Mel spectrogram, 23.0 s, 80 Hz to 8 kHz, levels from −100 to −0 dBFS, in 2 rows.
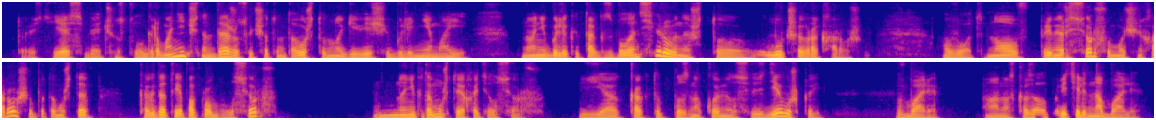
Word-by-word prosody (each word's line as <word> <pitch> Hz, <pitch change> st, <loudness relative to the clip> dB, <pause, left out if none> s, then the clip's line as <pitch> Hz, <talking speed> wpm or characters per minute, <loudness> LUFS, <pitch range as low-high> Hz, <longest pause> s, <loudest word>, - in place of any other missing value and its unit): То -, -, -16 dB
есть 85 Hz, 0 st, -14 dB
я 105 Hz, +3 st, +3 dB
себя 95 Hz, -1 st, -7 dB
чувствовал 100 Hz, +1 st, -8 dB
гармонично, 120 Hz, -, +1 dB
даже 125 Hz, +4 st, +3 dB
с 90 Hz, -, -12 dB
учётом 105 Hz, 0 st, -5 dB
того, 125 Hz, +6 st, +3 dB
что 95 Hz, -, -8 dB
многие 100 Hz, -2 st, -1 dB
вещи 95 Hz, -2 st, -2 dB
были 95 Hz, 0 st, -1 dB
не 100 Hz, +1 st, 0 dB
мои, 95 Hz, -4 st, -2 dB, 0.5 s
но 110 Hz, +1 st, -1 dB
они 125 Hz, +1 st, +2 dB
были 115 Hz, -1 st, +3 dB
к 105 Hz, +1 st, -8 dB
так 105 Hz, -2 st, 0 dB
сбалансированы, 130 Hz, -, +4 dB
что 100 Hz, +2 st, -5 dB
лучший- 125 Hz, +4 st, 0 dB
враг 105 Hz, -1 st, 0 dB
хорошего. 95 Hz, +3 st, -11 dB, 0.7 s
Вот. 100 Hz, -5 st, -2 dB
Но 115 Hz, +1 st, +2 dB, 0.2 s
пример 125 Hz, -2 st, +3 dB
с -, -, -7 dB
сёрфом 175 Hz, -, +1 dB
очень 110 Hz, +1 st, -4 dB
хороший, 210 Hz, -, 0 dB
потому 120 Hz, 0 st, -4 dB
что 125 Hz, -1 st, +2 dB, 0.5 s
когда-то 120 Hz, +2 st, +3 dB
я 120 Hz, -, +6 dB
попробовал 95 Hz, -8 st, +2 dB
сёрф, -, -, -1 dB, 0.9 s
но 120 Hz, +3 st, +1 dB
не 135 Hz, -, +4 dB
потому, 135 Hz, +2 st, +3 dB
что 110 Hz, -, -2 dB
я 100 Hz, -, +3 dB
хотел 95 Hz, +1 st, -3 dB
сёрф. 90 Hz, +2 st, -12 dB, 0.4 s
Я 105 Hz, +1 st, -1 dB
как-то 105 Hz, -2 st, -1 dB
познакомился 105 Hz, -1 st, -2 dB
с 100 Hz, -, -1 dB
девушкой 115 Hz, -, +2 dB, 0.7 s
в 95 Hz, -1 st, -1 dB
баре, 95 Hz, 0 st, 0 dB, 0.4 s
а 100 Hz, -1 st, -5 dB
она 105 Hz, 0 st, -2 dB
сказала: 100 Hz, +1 st, -1 dB
"Полетели 110 Hz, +3 st, +3 dB
на 105 Hz, -1 st, +2 dB
Бали". 90 Hz, -1 st, -2 dB
105 Hz, 155 wpm, -23 LUFS, 95-120 Hz, 0.9 s, я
